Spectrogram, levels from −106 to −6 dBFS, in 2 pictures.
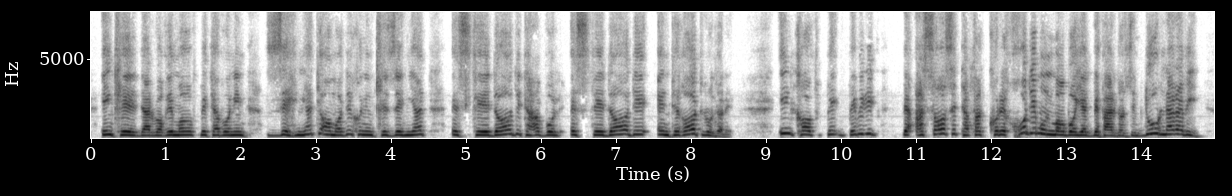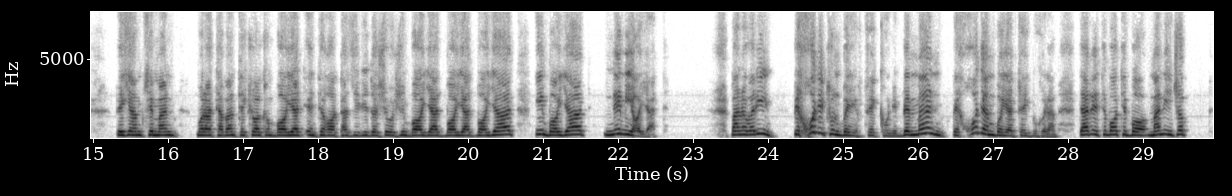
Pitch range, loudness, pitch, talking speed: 200-245 Hz, -23 LUFS, 220 Hz, 125 wpm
